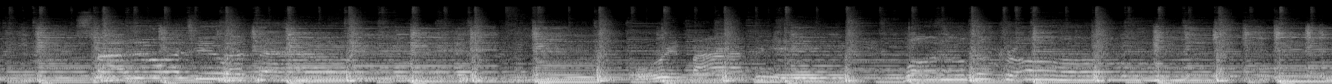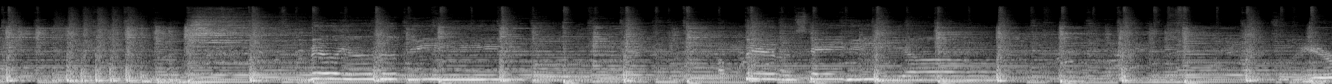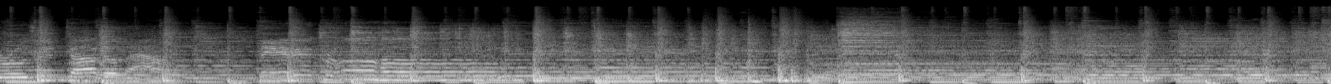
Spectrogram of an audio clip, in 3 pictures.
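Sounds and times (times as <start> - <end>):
amplified acoustic guitar: 0.0 - 39.9
drum kit: 0.0 - 39.9
bending melody line: 25.2 - 39.9.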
